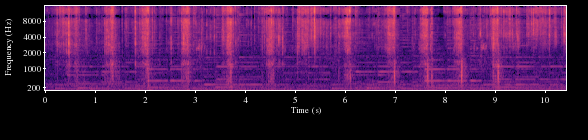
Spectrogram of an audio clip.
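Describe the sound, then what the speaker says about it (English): A knife chops large scallions on a cutting board in a steady run of sharp, close taps, fairly quiet over a constant low kitchen hum. "I'll chop them up a little bit"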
